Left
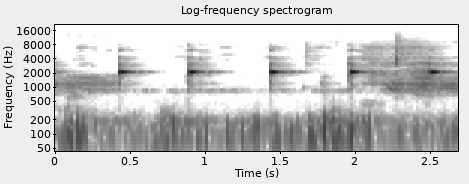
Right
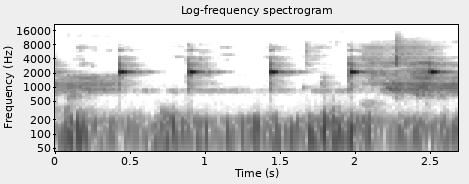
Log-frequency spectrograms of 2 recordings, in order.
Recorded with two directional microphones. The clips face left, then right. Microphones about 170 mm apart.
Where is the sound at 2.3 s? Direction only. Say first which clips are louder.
Even; 25° right (ahead or behind).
